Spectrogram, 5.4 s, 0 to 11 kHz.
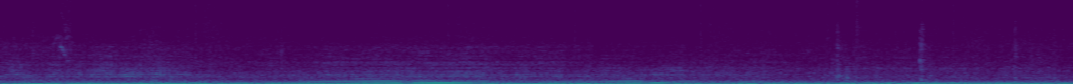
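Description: A BMW E46 320i engine pulls hard on a wet road in the rain, its revs rising and falling in short surges over a constant loud whoosh of road and spray noise.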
